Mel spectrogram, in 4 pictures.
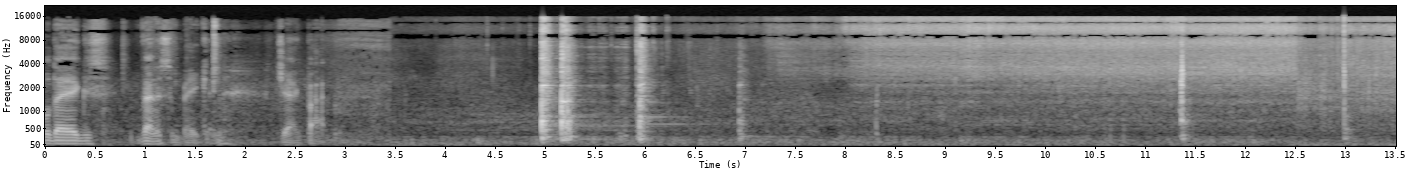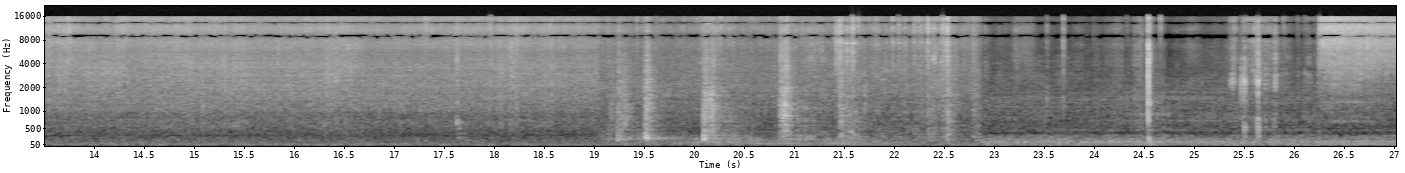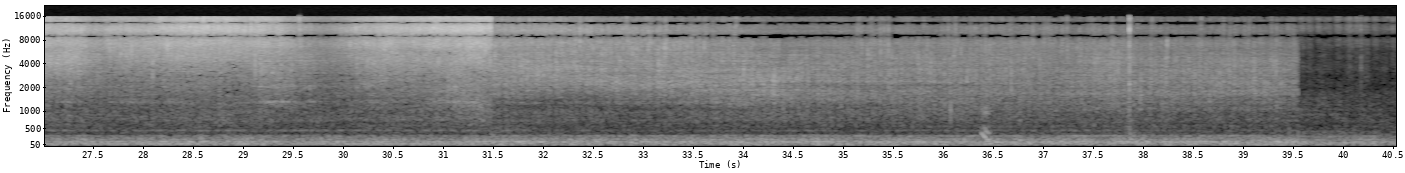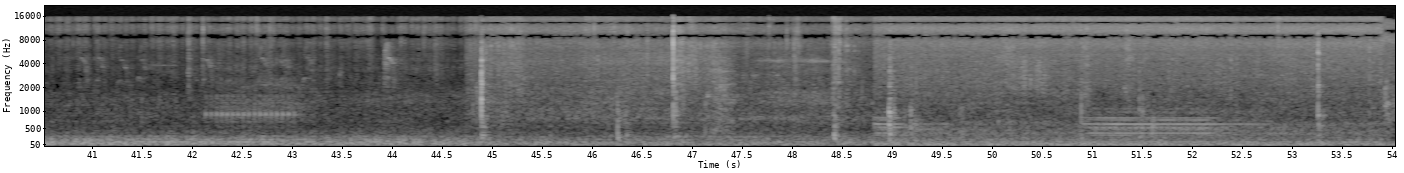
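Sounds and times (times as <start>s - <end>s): bacon sizzling in a frying pan: 8.0s - 19.1s, 26.2s - 39.6s.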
